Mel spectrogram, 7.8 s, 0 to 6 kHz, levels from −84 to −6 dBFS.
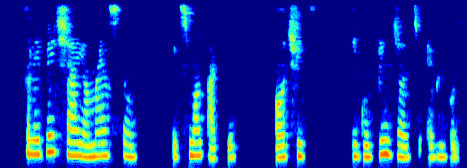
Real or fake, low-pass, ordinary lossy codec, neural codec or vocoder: real; 5.4 kHz; AAC, 48 kbps; none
